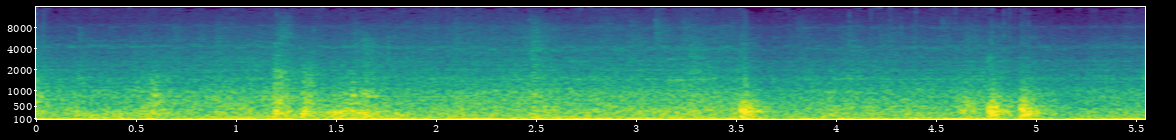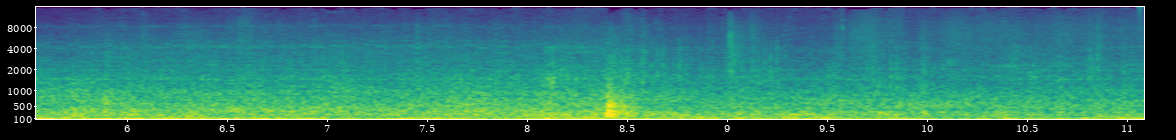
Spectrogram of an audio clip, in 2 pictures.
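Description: An old compartment coach of a long-distance passenger train running along the track, heard from inside the coach: a steady low rumble with a few short knocks from the running gear.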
